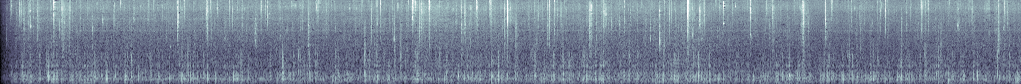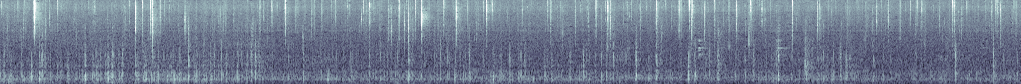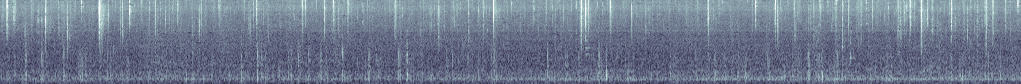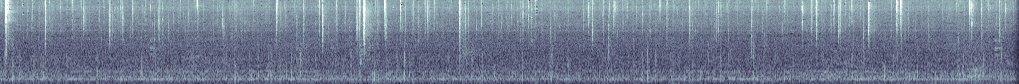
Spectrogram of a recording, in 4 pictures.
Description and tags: Close up of fire / fireplace in a reverberant room.
fire, fireplace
